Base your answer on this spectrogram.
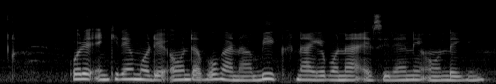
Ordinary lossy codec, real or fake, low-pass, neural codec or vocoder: none; real; none; none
